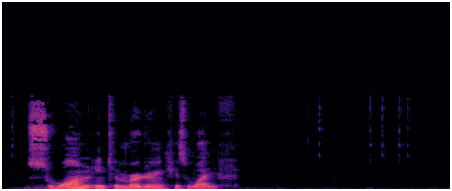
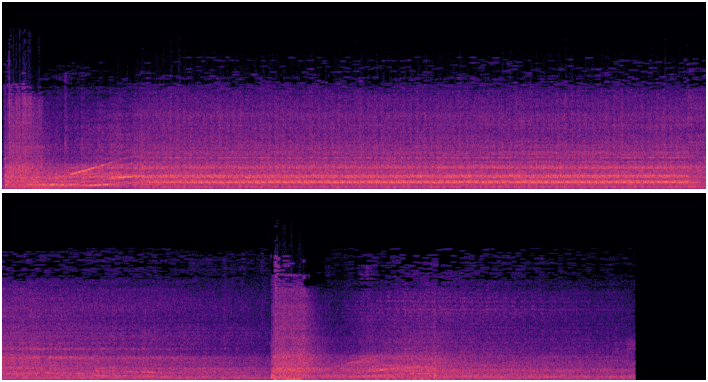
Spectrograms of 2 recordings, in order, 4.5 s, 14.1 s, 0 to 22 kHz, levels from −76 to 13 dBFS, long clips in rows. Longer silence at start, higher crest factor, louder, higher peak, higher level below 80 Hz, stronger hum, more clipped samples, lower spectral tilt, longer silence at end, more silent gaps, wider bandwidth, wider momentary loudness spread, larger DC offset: first, 0.25 s vs 0 s; first, 20 dB vs 14 dB; second, -21 LUFS vs -18 LUFS; about the same, -4 dBFS vs -4 dBFS; second, -56 dBFS vs -46 dBFS; neither; neither; first, -5.5 dB/octave vs -2.5 dB/octave; first, 2.3 s vs 0.7 s; neither; second, 11.5 kHz vs 16.5 kHz; about the same, 9 LU vs 11 LU; neither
